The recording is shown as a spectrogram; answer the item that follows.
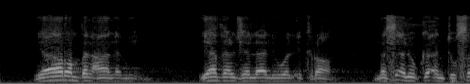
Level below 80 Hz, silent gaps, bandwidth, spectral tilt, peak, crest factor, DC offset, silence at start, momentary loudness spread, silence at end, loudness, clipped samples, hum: -64 dBFS; none; 11 kHz; -3.5 dB/octave; -20 dBFS; 16 dB; 0.7%; 0.3 s; 15 LU; 0 s; -35 LUFS; under 0.1%; none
